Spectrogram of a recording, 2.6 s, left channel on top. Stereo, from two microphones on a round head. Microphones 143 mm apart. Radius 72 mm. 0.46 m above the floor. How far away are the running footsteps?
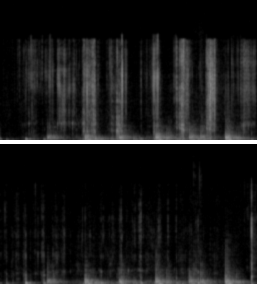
About 7 m.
